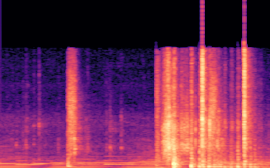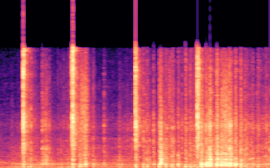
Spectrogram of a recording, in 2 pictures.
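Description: Beyblade Burst spinning tops clashing in a plastic stadium: a rapid, uneven run of sharp clicks and knocks starts about a second and a half in and goes on to the end. Instrumental background music plays under them, with held notes at the start.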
